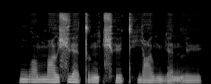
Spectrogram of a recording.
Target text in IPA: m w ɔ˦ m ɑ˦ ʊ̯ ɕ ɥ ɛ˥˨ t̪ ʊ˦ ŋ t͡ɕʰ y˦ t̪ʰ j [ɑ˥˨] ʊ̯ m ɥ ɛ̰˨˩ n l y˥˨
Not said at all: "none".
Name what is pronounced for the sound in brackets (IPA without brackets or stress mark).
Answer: ɑ˥˨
